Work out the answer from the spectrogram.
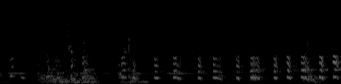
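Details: Female chukar partridge: after a rustling, noisy start, a quick sequence of short clucking notes repeated about four times per second.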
